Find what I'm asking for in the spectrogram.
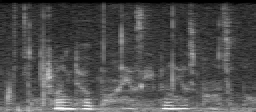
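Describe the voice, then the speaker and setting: A woman whispering softly and breathily as she gently narrates an ASMR skincare routine step by step. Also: a little high, monotone, a little fast. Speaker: ASMR creator. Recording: clearly noisy ambient background.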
